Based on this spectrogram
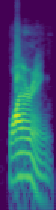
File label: "wiring", American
